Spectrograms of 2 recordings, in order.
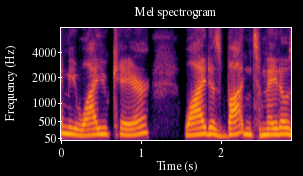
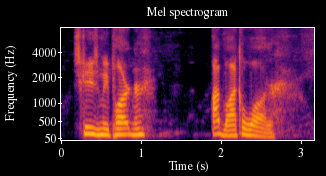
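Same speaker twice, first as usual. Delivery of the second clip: put-on country voice. Playing a customer asking for a water, in a Boot Barn voice. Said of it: "my boot barn voice".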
